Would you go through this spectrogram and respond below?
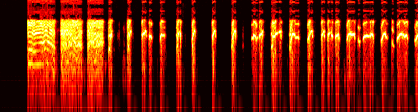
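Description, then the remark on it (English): A predator mouth call blown in loud, harsh rabbit distress squeals for calling foxes: two long wailing cries, then a rapid series of short, sharp squeaks repeating in an uneven rhythm, piercing with no talking. “On a mouth call, I love mouth calls for foxes. So I can open read. I can do this.”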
